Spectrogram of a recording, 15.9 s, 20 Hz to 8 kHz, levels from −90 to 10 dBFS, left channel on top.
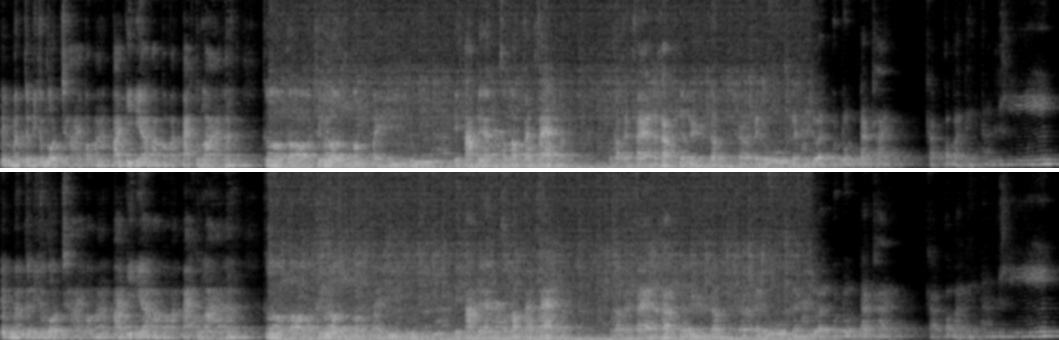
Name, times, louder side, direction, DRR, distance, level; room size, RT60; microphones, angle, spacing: voice 1, 0.0-3.5 3.9-13.4 13.9-14.6, left 2 dB, 90° left, -1 dB, 0.4 m, -22 dB
sound 1, 4.0-12.2, right 2 dB, 85° right, 1.1 m, -29 dB
voice 2, 4.1-5.4 6.5-6.8 7.1-8.4 9.7-9.9 11.9-12.2 14.7-15.7, left 1 dB, 15° right, -5 dB, 0.9 m, -32 dB
5.1 x 2.4 x 3.0 m, 1.4 s
head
